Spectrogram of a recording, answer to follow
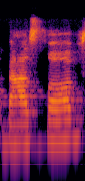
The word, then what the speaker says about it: Maslow: Okay, so this reminded me of the hierarchy of needs, which Maslow's, is that how we pronounce it?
